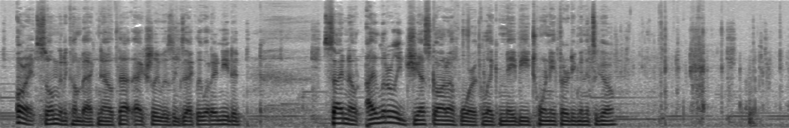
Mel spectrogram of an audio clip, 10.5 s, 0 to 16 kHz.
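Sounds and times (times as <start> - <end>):
speech: 0.2 - 3.6, 4.2 - 8.4
person sipping Dr. Pepper soda: 8.3 - 10.5
slurping and swallowing soda: 8.3 - 10.5.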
